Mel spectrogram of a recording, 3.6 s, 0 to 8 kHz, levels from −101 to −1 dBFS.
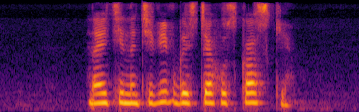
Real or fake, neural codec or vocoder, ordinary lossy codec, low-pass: real; none; AAC, 32 kbps; 7.2 kHz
